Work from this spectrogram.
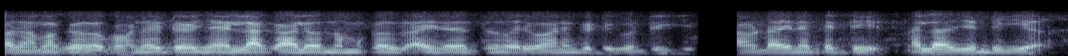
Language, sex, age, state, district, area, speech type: Malayalam, male, 60+, Kerala, Alappuzha, rural, conversation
